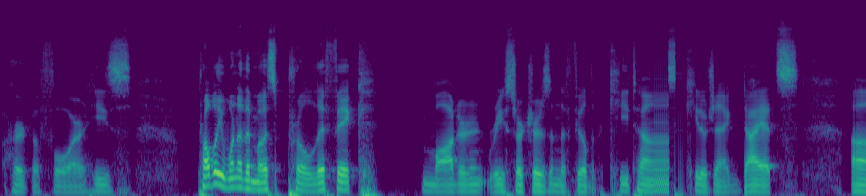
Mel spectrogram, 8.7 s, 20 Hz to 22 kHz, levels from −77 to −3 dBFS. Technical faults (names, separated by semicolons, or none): robotic sound from repeated short buffers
